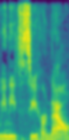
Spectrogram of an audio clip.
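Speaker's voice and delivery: imitated stern tone. Retelling demanding to see a child, imitating own stern tone. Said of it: "so I'm talking to her stern".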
